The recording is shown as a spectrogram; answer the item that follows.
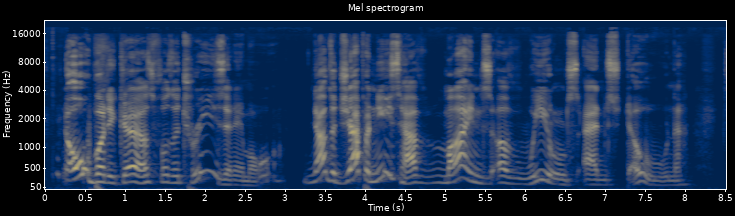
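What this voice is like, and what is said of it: Deep slow Treebeard character voice. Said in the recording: “my tree beard impression”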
